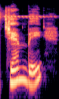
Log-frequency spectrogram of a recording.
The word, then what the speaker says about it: djembe: So the concept of djembe, you pronounce it as djembe.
